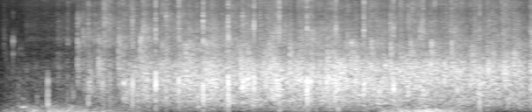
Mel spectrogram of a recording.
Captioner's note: audience applauding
